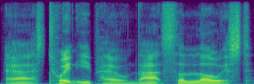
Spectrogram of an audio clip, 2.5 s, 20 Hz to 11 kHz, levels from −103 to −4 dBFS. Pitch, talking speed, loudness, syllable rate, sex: 125 Hz, 120 wpm, -18 LUFS, 3.3 syllables/s, male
